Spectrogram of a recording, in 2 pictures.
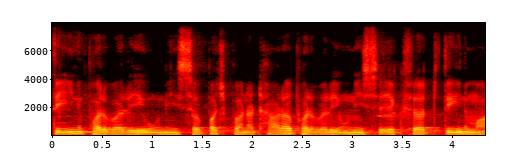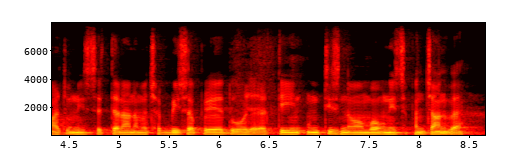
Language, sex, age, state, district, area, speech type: Maithili, male, 18-30, Bihar, Saharsa, rural, spontaneous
